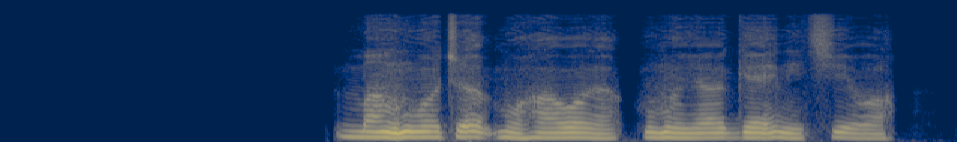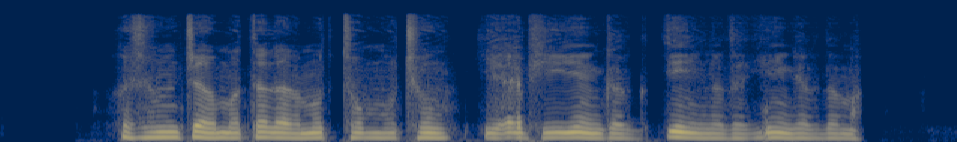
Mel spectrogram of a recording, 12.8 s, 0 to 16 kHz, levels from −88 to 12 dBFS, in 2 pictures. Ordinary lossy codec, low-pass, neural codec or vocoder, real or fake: none; 10.8 kHz; codec, 16 kHz in and 24 kHz out, 0.4 kbps, LongCat-Audio-Codec, two codebook decoder; fake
